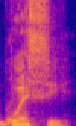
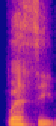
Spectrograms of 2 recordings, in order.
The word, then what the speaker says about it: La Boétie: Boétie. Boétie.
